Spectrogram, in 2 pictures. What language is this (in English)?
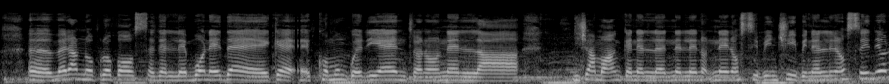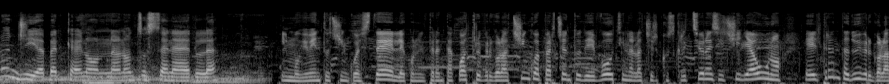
Italian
